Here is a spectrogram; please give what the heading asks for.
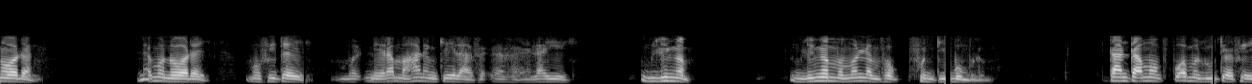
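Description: At 3.03 s the sound drops out for 30 ms. At 9.45 s a 60 ms gap follows, ending at 9.51 s. At 12.12 s another 30 ms gap runs to 12.15 s. This is packet loss filled with silence. Packets went missing, and the receiver played nothing in their place. The gap lengths point to 30 ms packets, with two lost in a row at 9.45 s. Each hole starts and stops abruptly. All of it sits inside the narrow telephone band of the G.711 line.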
